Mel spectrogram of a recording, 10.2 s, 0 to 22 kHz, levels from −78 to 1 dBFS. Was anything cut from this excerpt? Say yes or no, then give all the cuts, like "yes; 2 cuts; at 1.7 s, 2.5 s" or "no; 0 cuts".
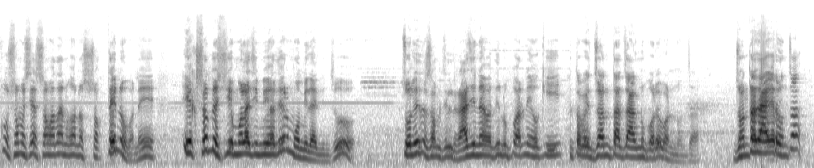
yes; 1 cut; at 7.1 s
